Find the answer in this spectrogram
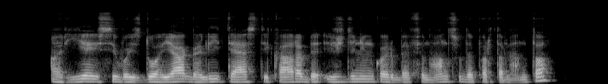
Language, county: Lithuanian, Telšiai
